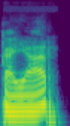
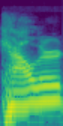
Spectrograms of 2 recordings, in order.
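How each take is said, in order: First: The double L is said as in Spanish. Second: The double L is said as in English.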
